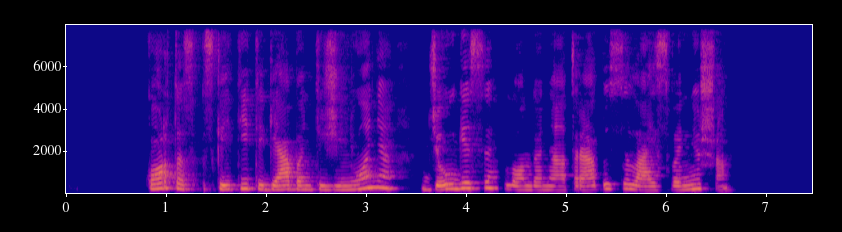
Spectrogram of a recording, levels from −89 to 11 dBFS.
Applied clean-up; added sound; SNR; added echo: none; none; none; none.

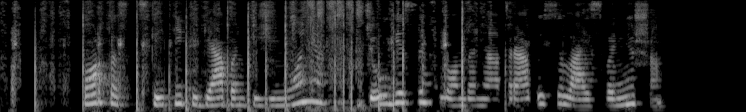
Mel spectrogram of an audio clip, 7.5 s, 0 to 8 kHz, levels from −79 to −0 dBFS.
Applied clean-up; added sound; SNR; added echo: classical method spectral subtraction.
